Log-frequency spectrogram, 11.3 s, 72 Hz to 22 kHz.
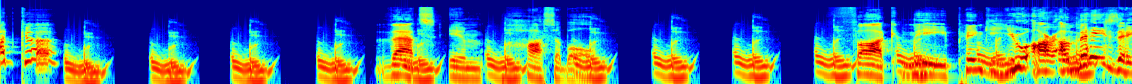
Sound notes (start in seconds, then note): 0.5 chugging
